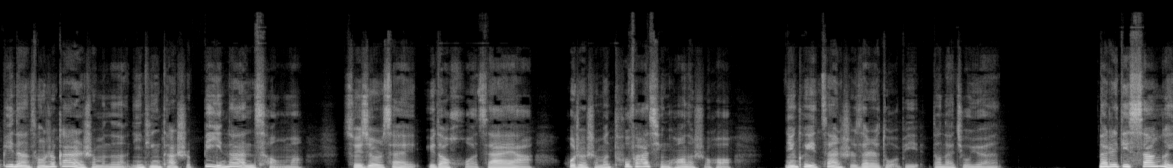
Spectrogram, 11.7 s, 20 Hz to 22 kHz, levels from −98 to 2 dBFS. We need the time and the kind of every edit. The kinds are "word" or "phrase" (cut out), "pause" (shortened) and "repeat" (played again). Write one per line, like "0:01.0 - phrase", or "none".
none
